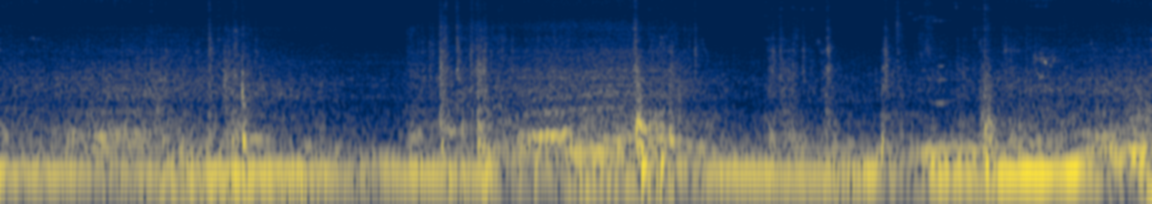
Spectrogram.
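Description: Automated side-loading garbage truck working at the curb: its engine runs steadily, speeding up and slowing down in steps as the lifting arm works, with several sharp clanks and knocks, the loudest about eight and a half seconds in.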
